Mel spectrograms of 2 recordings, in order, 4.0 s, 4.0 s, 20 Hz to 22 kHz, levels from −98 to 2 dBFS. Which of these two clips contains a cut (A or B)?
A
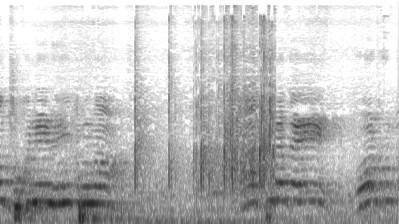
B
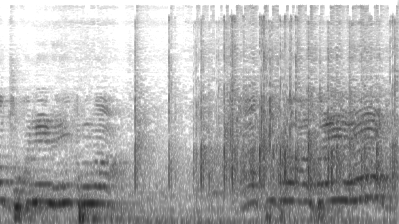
A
